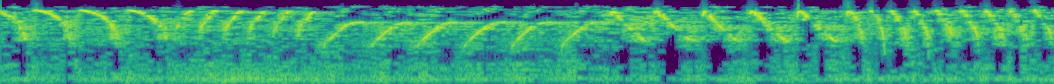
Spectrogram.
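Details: Canary masteran used for training other canaries: varied tours of high trilled notes, a run of slower sweeping whistles in the middle, then fast chattering trills, all loud and unbroken over a soft low hum.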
